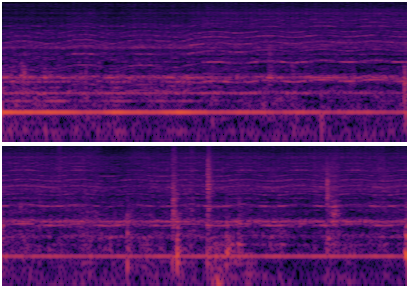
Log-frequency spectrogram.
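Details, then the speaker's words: Steady low hum with a few faint clicks and no gurgle of water: washing machine drain pump spins but won't drain; repairer suspects the pump isn't priming properly. "it does appear that the um the pump isn't priming properly"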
